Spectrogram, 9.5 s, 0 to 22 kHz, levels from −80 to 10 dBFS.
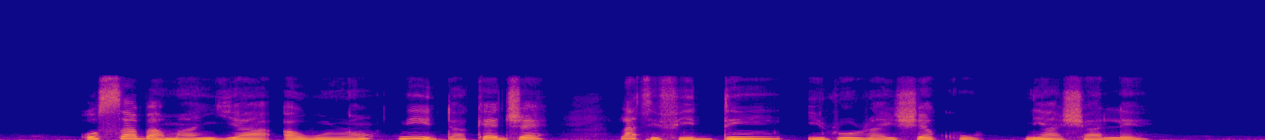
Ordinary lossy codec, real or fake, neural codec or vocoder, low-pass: AAC, 64 kbps; real; none; 9.9 kHz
